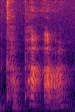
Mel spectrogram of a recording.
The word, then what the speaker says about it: Kapa'a: I grew up in the Twin Cities of Minnesota, and then lived in Kapa'a, is how you pronounce it, Kapa'a, Thank you.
